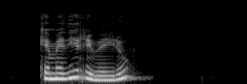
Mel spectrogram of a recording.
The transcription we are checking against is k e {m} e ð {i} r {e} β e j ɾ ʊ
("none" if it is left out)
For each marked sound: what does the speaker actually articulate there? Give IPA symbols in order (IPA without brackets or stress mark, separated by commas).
m, i, i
